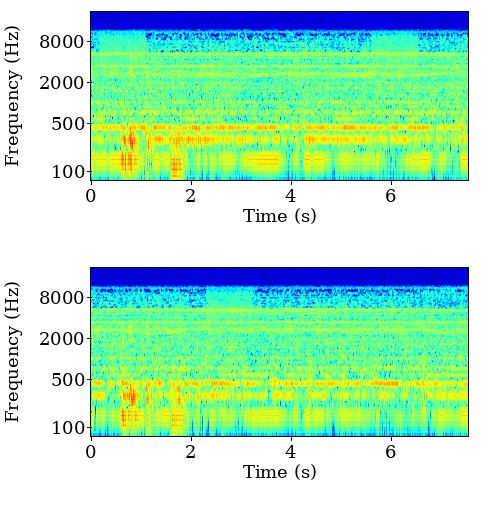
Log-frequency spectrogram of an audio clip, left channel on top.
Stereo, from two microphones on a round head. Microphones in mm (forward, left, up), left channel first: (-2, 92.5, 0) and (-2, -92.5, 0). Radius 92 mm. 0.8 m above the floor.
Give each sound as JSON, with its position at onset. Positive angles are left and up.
{"t": 0.6, "sound": "laughter", "side_deg": -45, "distance_m": 4.0}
